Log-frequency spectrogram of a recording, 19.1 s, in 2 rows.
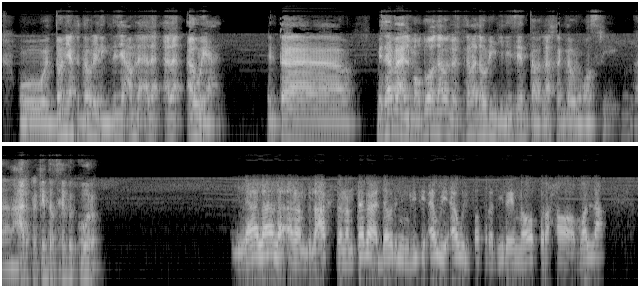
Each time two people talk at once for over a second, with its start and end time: none

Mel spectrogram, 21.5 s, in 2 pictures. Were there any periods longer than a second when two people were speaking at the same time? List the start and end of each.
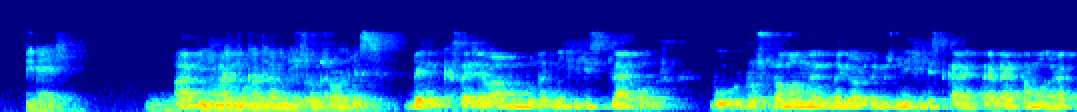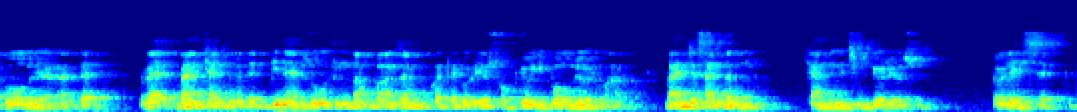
2.0-3.6

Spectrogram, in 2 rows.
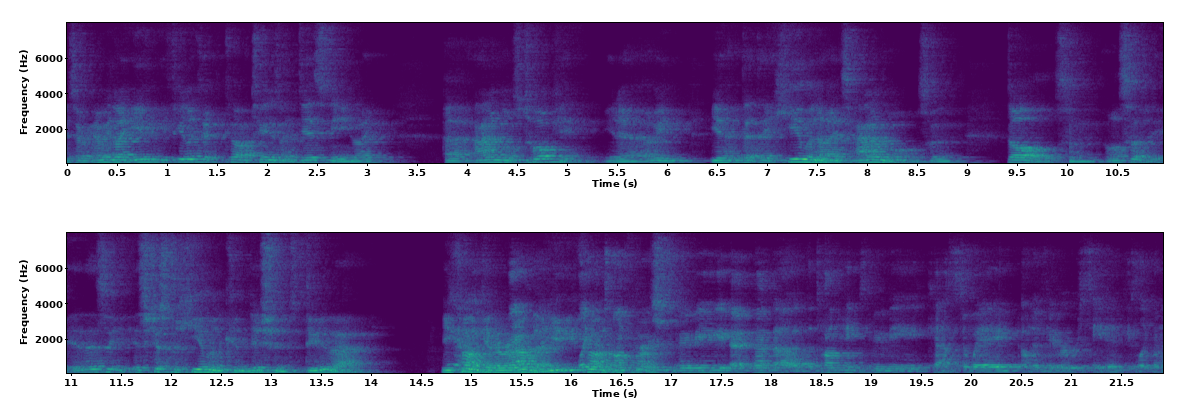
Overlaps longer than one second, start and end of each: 14.8-17.1

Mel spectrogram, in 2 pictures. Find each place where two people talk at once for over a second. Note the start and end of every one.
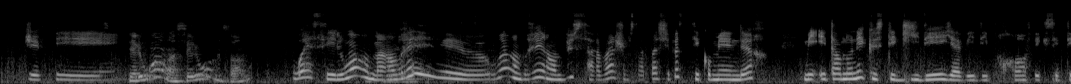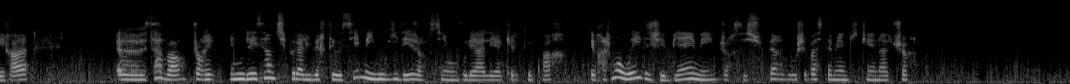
none

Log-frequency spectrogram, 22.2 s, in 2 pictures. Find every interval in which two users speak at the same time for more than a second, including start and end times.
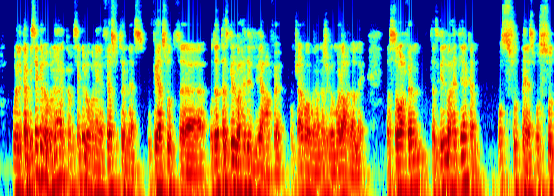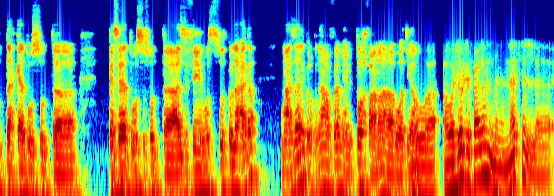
none

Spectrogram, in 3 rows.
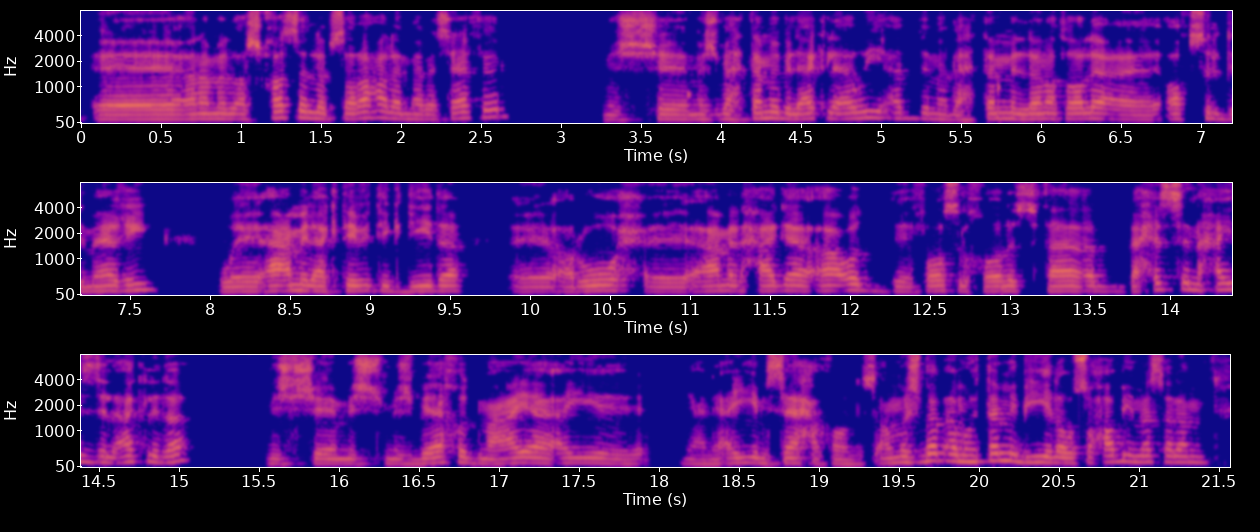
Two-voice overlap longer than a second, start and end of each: none

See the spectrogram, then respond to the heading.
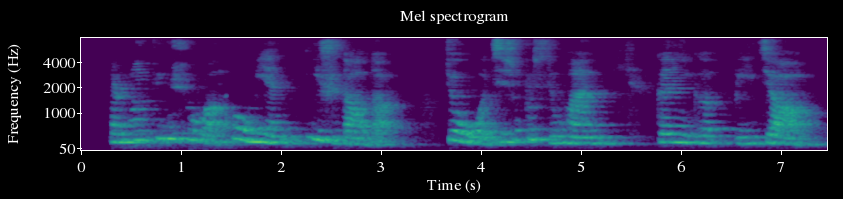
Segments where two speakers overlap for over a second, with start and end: none

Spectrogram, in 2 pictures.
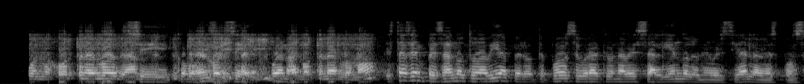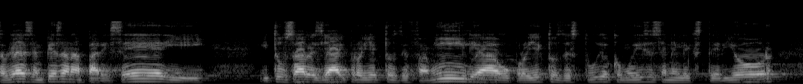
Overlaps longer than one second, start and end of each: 1.2-3.0

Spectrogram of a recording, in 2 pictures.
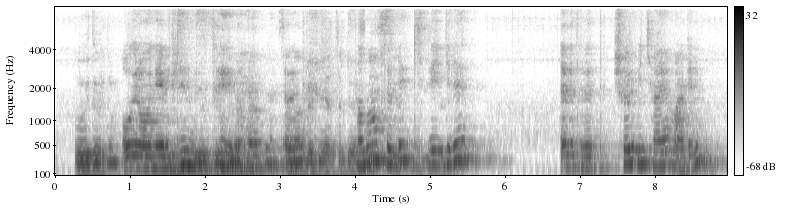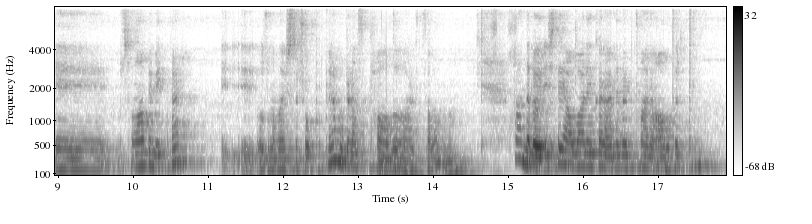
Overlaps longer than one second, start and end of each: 1.8-3.3, 4.0-5.3

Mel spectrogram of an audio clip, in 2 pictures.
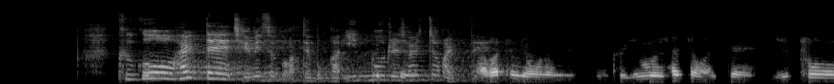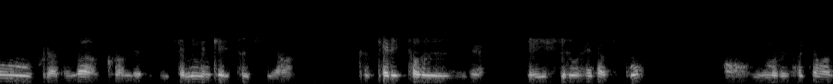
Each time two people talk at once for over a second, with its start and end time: none

